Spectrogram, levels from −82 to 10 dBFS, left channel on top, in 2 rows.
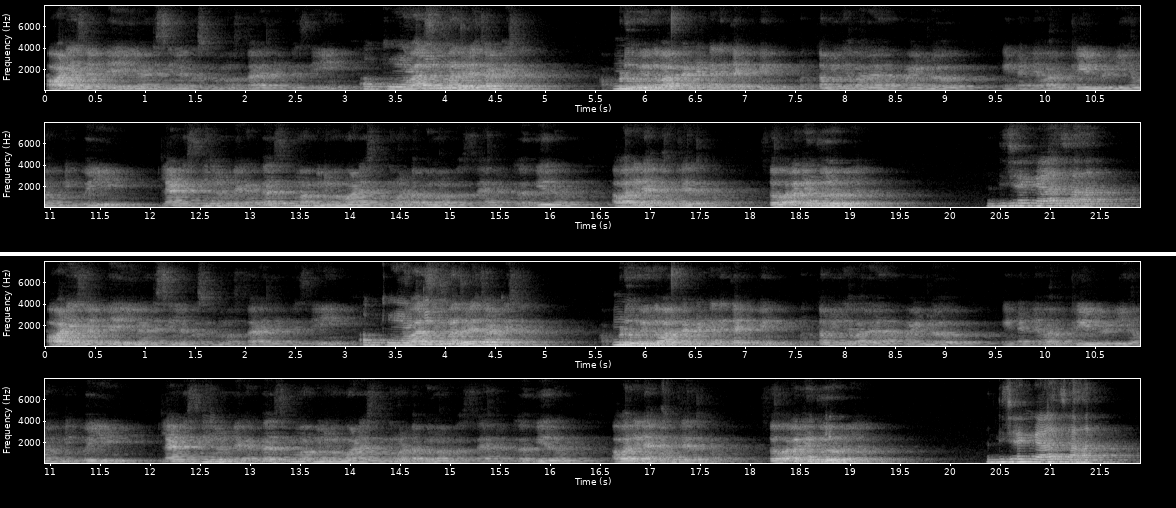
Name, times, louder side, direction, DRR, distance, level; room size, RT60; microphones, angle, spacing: voice 1, 0.0-2.9 3.5-4.5 5.7-9.1 9.6-11.7 12.1-16.1 16.6-17.7 18.2-19.1, equal, 5° left, -8 dB, 0.6 m, -21 dB
voice 2, 3.2-3.9 4.2-4.6 5.7-6.3 12.5-12.7 17.1-17.3 18.6-19.0 20.4-21.4, right 2 dB, 60° right, 1 dB, 0.3 m, -19 dB
2.7 x 2.0 x 2.9 m, 1.5 s
head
